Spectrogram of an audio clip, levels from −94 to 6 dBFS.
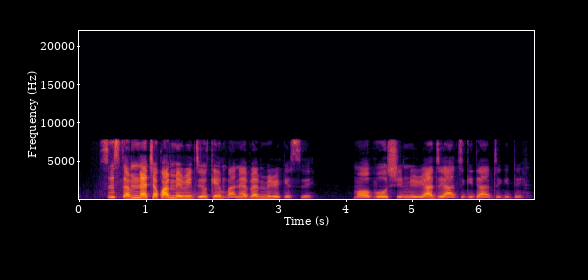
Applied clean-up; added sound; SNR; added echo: none; none; none; none.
